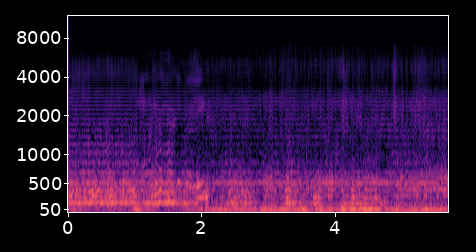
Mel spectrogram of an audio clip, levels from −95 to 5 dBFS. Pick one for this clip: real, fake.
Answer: fake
